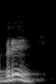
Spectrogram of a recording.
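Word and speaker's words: bridge: इसी तरह से बजट और ब्रिज दोनों में ही डी साइलेंट है, दोनों में ही डी साइलेंट लेटर प्रयोग किया गया है।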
